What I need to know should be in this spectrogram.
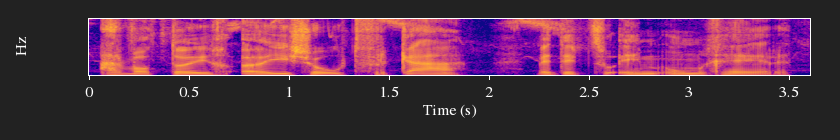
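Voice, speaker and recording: A man with a Swiss accent playing a gentle, reassuring Jesus who explains things patiently in a children's Bible audio play. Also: mid-range voice, measured pace, dry recording, natural voice. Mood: reassuring, encouraging. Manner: explains patiently in simple words.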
